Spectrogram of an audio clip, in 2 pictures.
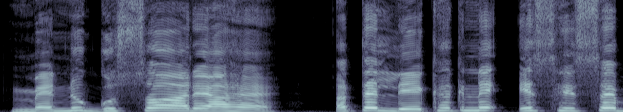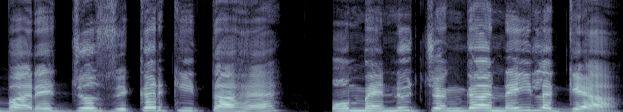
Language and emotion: Punjabi, angry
